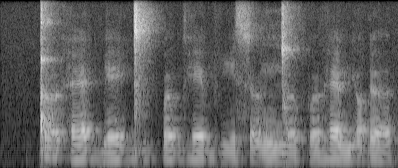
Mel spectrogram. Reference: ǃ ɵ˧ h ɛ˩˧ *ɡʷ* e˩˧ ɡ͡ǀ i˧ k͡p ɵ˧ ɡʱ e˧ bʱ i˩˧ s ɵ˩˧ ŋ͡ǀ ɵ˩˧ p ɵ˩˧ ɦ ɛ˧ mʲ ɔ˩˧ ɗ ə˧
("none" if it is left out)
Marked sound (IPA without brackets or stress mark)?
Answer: ɡ͡b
